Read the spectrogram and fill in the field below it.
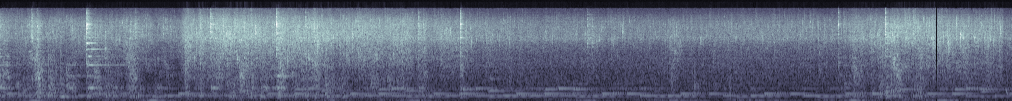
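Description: Potatoes and carrots fry in oil in a covered wok, a steady close sizzle with soft crackles and occasional stirring scrapes, continuous with no talk.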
